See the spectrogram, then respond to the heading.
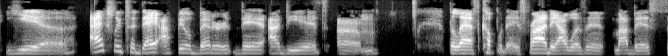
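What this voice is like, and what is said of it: Sick, congested-sounding voice. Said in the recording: “I don't know if y'all could tell by my voice, but it's been a man down situation all week, y'all. The cold done got me.”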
